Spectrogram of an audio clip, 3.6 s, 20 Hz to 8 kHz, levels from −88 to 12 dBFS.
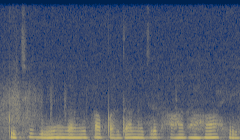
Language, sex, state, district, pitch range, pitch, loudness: Hindi, female, Goa, North and South Goa, 180-190 Hz, 185 Hz, -16 LUFS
